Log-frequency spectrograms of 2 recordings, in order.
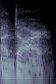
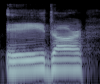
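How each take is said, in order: First: The vowel is said with a soft sound. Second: The vowel is said hard, not soft. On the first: "a soft vowel sound of Adar" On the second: "Instead of Adar"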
